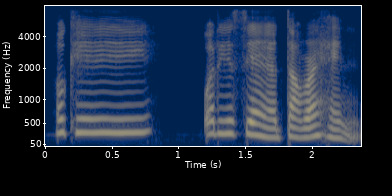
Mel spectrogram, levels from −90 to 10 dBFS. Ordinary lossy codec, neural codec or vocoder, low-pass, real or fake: none; codec, 16 kHz in and 24 kHz out, 0.4 kbps, LongCat-Audio-Codec, two codebook decoder; 7.2 kHz; fake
